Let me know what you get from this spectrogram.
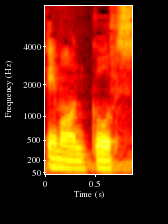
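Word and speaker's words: Amon Göth: Now I'm able to pronounce Aman Goth's uh name properly instead when I couldn't pronounce it properly in the uh essential Steven Spielberg movies.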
